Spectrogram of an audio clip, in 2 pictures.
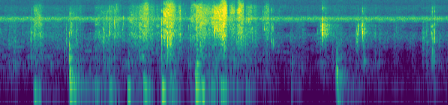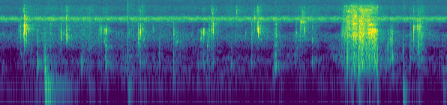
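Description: A person chewing a meal of rice and curry close to the microphone: irregular wet clicks and smacks, busiest in the first few seconds, with a short rustling sound near the end.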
